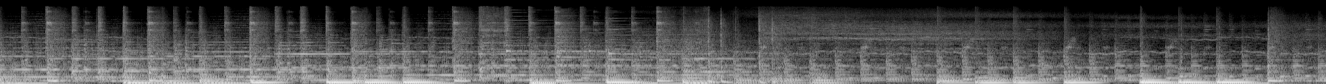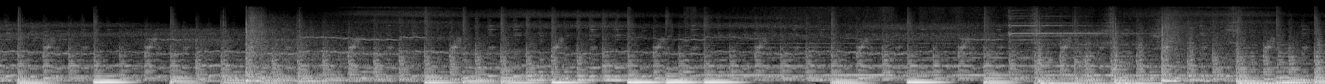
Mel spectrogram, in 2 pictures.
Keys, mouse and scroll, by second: 0.4 click, 1.0 alt+scroll up 1, 1.5 alt+scroll down 1, 1.8 space, 2.0 click, 7.4-11.6 alt+shift+drag, 12.0 space, 12.4 click, 17.7-19.4 alt+shift+drag, 19.8 space, 20.3 click, 26.0-26.5 alt+shift+drag.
